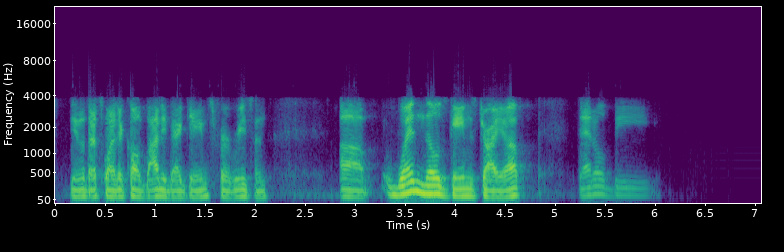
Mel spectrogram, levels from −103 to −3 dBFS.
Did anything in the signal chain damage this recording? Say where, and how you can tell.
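Yes, at the codec stage: the whole speech clip carries plainly audible G.729 coding, with nothing above 4 kHz, and a rough, slightly synthetic texture that fits an 8 kbit/s stream. Unlike simple band-limiting, the speech is rebuilt from a vocal-tract filter and sparse pulses, which adds that buzzy roughness. The smooth fade-out from about 5 s to the end is an intended edit, not damage.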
